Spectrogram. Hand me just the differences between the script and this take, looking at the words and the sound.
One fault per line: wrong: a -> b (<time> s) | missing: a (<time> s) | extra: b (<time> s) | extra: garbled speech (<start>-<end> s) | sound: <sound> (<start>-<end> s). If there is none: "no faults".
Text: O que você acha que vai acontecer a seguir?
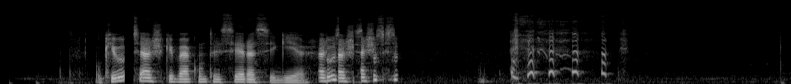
sound: dropout (1.2-1.3 s)
extra: garbled speech (3.2-4.0 s)
sound: laugh (4.8-6.3 s)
